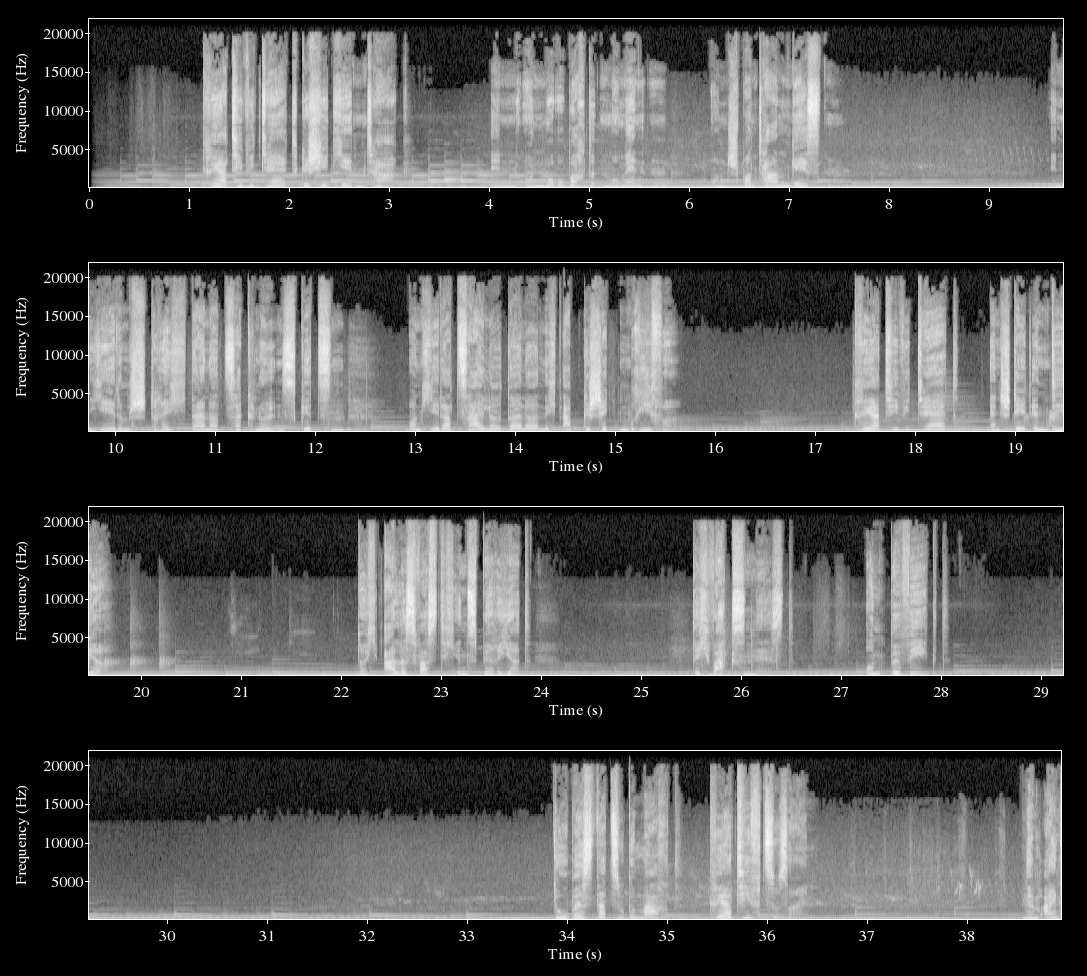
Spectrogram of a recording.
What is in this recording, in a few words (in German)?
Imagefilm; Faber Castell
